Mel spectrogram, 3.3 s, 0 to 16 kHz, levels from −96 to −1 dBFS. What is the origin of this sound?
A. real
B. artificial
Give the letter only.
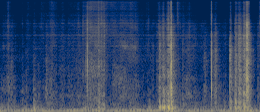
B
